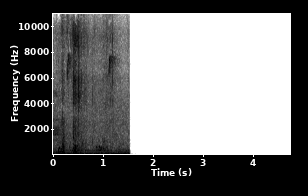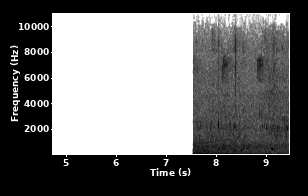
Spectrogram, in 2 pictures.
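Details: Rushing water and broadband noise for a second and a half, then about six seconds of silence before the water returns; no animal voices.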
